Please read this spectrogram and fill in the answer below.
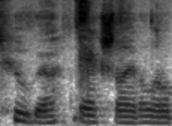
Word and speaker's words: hygge: of red hurt hygge even though it looks like Higgy it's pronounced hygge actually have a little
